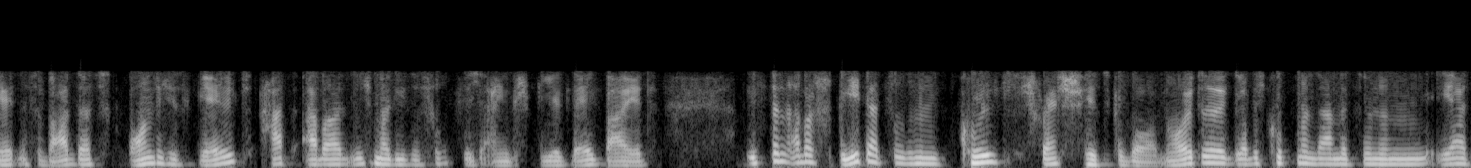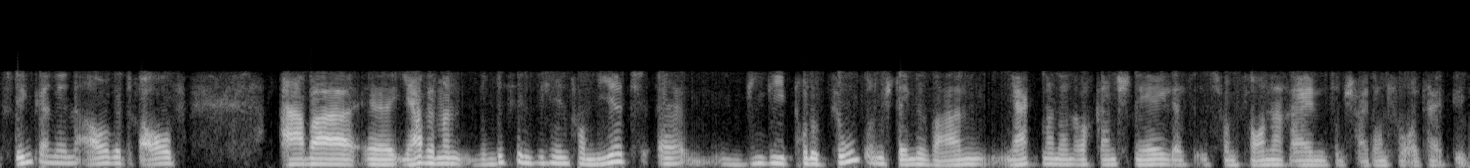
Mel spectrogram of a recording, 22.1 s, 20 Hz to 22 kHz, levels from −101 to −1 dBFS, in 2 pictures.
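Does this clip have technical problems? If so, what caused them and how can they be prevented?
Yes. Throughout, the speech sounds rough, muffled and warbly from tandem speech coding. Two low-rate speech coders in a row, which fits G.729A followed by G.723.1, with the second re-encoding the first's degraded output. A spectrogram shows nothing above 3.8 kHz and smeared formants. To prevent it, keep one codec end to end or use transcoder-free operation so speech is compressed only once.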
